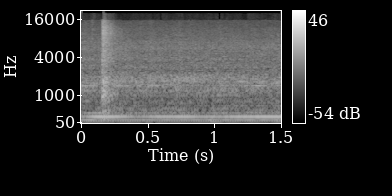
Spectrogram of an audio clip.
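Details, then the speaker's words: GE top-load washer after raising the right-hand adjustment screw and refitting the springs to cure the loud grinding, lid shut; steady low motor hum with even tone, no scraping or grinding; normal running after fix. "so far i don't hear any grinding"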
